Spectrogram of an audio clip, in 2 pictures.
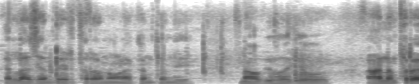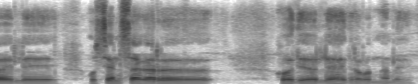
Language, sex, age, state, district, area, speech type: Kannada, male, 30-45, Karnataka, Bidar, urban, spontaneous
